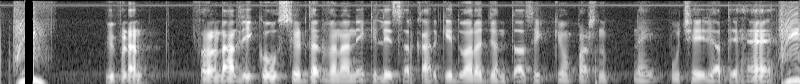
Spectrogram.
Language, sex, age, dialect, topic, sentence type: Hindi, male, 18-24, Garhwali, agriculture, question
